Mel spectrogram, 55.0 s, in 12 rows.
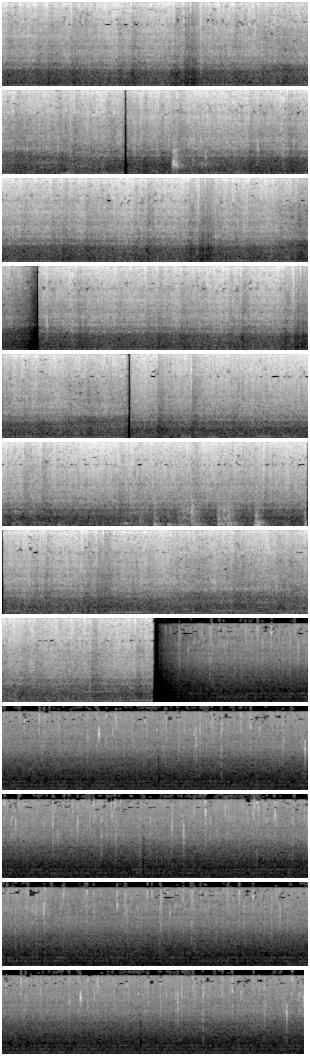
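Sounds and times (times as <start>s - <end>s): oil popping and crackling: 0.0s - 37.4s
food sizzling in hot oil: 0.0s - 55.0s.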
